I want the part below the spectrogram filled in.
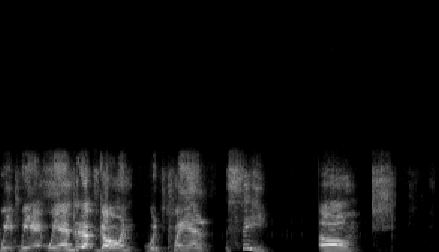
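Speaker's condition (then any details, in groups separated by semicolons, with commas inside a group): Cerebral palsy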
